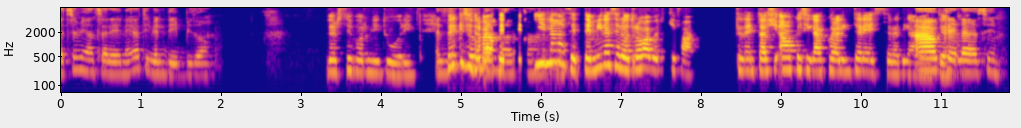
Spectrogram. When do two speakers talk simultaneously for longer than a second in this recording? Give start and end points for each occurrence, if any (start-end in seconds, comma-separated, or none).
4.7-6.2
